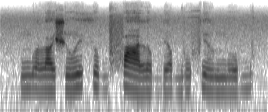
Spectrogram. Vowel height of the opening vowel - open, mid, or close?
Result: close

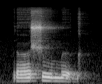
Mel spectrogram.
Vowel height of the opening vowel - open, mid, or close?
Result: mid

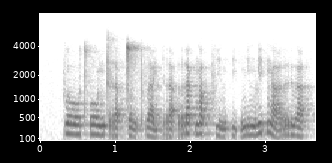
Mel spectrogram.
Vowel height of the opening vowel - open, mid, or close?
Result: mid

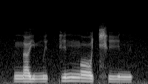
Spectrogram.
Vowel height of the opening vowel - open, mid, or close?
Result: open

